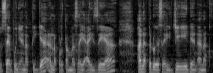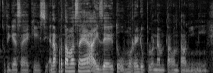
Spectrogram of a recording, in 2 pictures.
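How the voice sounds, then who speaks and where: A woman's voice: extremely low pitch, warm tone. A middle-aged woman from Indonesia hosting a casual family talk video, chatty and dropping in English words between frequent fillers. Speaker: parenting vlog host.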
